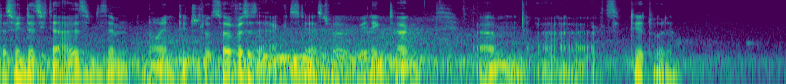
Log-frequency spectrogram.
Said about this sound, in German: Jetzt ist gerade bei dir eine Straßenbahn durch das Büro gefahren, so wie sich's angehört hat. Ich glaube, das war ein Flugzeug, das über mich geflogen ist. Ich bin in der Einflugschneise.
